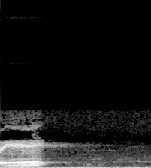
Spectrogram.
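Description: A man's voice holding out a drawn word for about half a second, then a pause with only the steady low hum and hiss of an old recording.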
